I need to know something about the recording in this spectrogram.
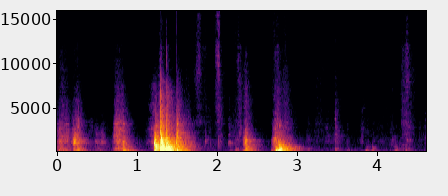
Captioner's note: wood bangs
